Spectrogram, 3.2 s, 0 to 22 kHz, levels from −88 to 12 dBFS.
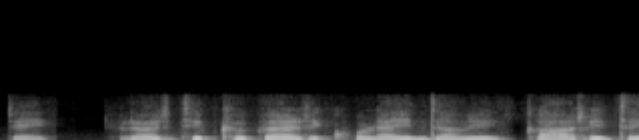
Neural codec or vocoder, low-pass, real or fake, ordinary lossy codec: codec, 16 kHz in and 24 kHz out, 0.6 kbps, FocalCodec, streaming, 2048 codes; 7.2 kHz; fake; none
